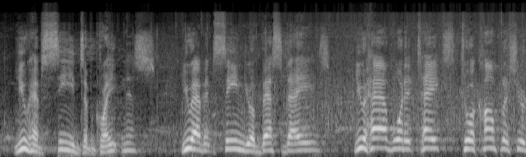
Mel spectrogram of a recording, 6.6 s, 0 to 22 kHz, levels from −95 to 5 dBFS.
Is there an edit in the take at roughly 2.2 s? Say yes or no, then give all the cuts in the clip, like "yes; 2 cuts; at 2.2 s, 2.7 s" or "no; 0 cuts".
no; 0 cuts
